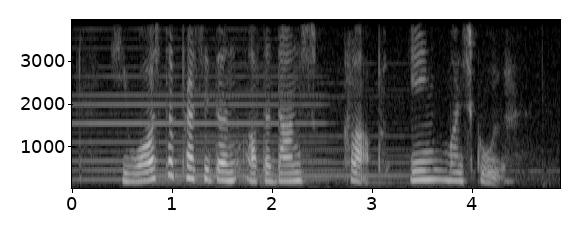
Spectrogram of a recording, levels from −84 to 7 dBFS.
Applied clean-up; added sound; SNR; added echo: none; Bowed string instrument + Bowed string instrument; 16 dB; none.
